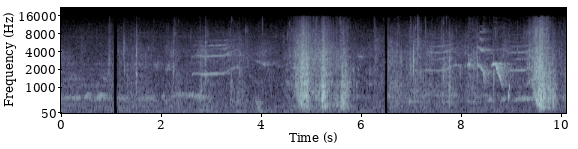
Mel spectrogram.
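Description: Pond water sloshing and splashing as a plastic basket of chopped taro stolons is swished and rinsed in it, in two loud bouts, one about five seconds in and one near the end.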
